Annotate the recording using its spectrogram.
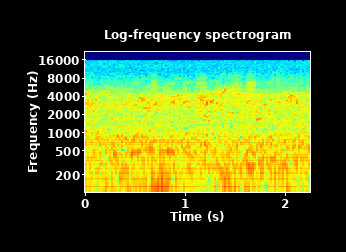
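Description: Many caged birds chirping at once: a dense, continuous twitter of short high chirps, with a faint murmur of voices beneath it.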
